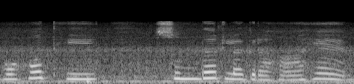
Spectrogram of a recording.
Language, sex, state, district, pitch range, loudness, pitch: Hindi, female, Punjab, Fazilka, 205-260 Hz, -15 LUFS, 235 Hz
